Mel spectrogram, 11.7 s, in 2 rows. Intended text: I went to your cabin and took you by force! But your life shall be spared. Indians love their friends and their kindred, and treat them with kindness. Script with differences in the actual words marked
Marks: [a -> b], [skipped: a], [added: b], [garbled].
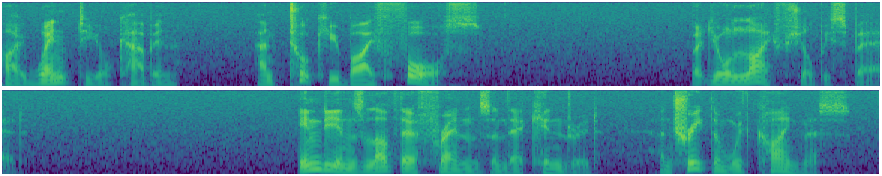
I went to your cabin and took you by force! But your life shall be spared. Indians love their friends and their kindred, and treat them with kindness.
